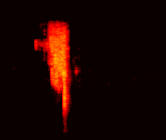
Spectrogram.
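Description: A sheet of paper planner stickers rustling once, a brief half-second brush of paper about halfway through.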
